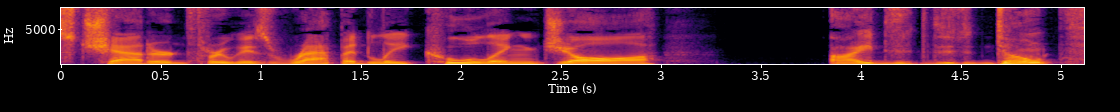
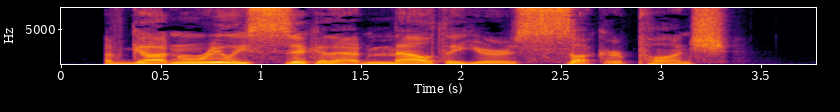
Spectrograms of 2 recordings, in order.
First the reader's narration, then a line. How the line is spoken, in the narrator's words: Michael sneered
